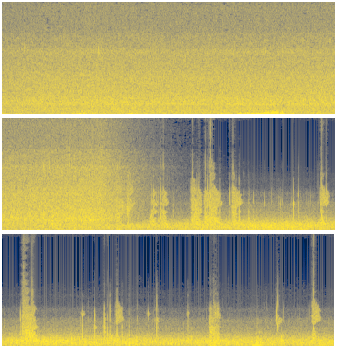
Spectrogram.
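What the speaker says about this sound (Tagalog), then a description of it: "Lakas ng ulan." Heavy rain pours down in a steady, dense hiss that fills the whole stretch, loud at first and then thinning slightly, with a few faint sounds scattered through it.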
